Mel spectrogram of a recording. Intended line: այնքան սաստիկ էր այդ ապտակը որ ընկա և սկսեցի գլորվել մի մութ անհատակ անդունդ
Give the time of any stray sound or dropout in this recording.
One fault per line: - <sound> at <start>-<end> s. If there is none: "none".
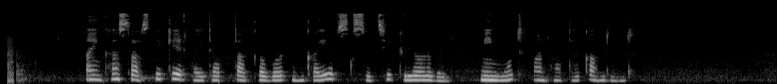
none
